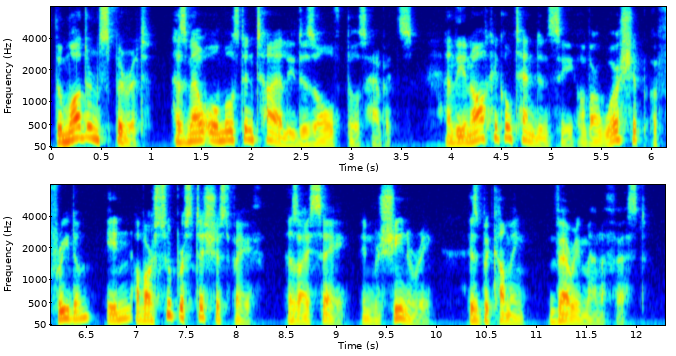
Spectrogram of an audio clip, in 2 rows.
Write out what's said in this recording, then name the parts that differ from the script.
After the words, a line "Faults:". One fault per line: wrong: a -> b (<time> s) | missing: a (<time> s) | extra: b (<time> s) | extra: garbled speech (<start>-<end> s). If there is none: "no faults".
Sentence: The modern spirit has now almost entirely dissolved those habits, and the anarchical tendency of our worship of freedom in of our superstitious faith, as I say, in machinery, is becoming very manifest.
The modern spirit has now almost entirely dissolved those habits, and the anarchical tendency of our worship of freedom in of our superstitious faith, as I say, in machinery, is becoming very manifest.
Faults:
no faults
